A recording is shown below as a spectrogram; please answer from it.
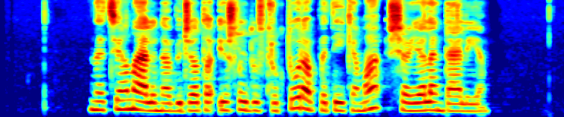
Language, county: Lithuanian, Vilnius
